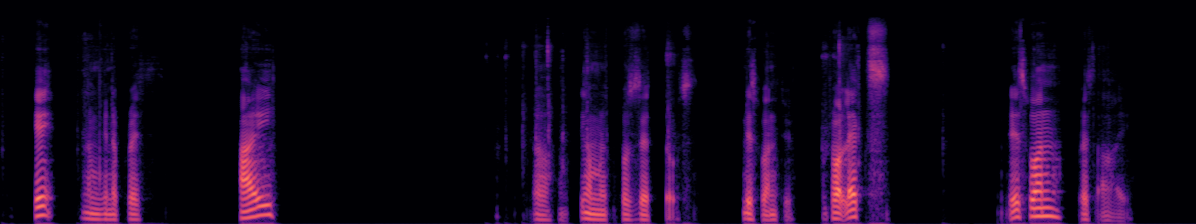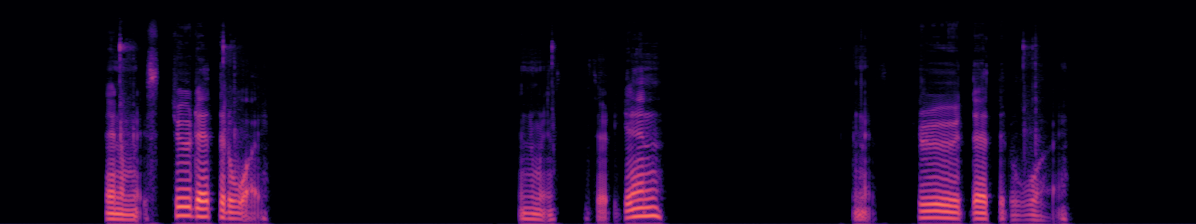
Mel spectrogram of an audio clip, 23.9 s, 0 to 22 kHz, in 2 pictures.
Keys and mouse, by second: 0.0 shift+3, 0.8 shift+middle click, 2.2 i, 5.2 ctrl+z, 5.4 ctrl+z, 8.4 ctrl+x, 9.4 3, 10.9 i, 13.1 e, 17.4 i, 20.3 e.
